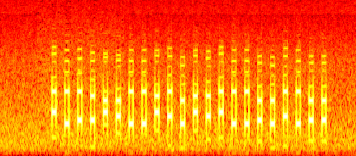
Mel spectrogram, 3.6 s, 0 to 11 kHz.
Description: DTMF, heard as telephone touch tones, dialled by machine, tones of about 40 ms. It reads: #365*73309108#33419344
